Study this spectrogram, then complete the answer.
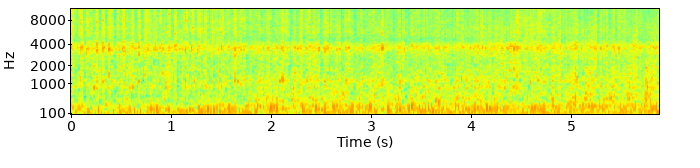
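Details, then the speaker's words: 1500 hp Nissan Skyline R32 GT-R build, first start after completion, oil being topped up while running: loud, deep, choppy idle steady for six seconds without misses or knocks; engine running healthy, no visible leaks. "It has been too long since I've heard this thing, man. God. Let's go. Sounds angry, boys. Sounds angry. God, sounds so good."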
